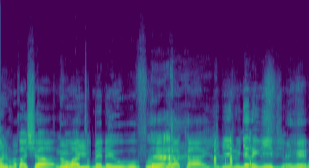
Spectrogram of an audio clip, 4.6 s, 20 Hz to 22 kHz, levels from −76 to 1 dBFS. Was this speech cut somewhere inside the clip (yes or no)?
no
